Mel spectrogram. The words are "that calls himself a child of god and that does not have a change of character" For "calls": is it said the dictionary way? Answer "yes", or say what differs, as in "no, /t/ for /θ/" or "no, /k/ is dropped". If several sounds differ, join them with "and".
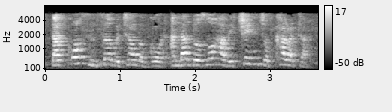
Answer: no, /l/ is dropped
